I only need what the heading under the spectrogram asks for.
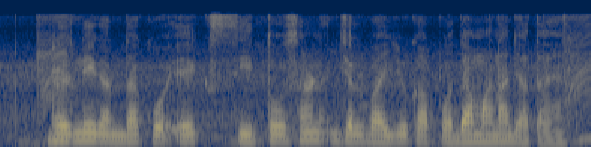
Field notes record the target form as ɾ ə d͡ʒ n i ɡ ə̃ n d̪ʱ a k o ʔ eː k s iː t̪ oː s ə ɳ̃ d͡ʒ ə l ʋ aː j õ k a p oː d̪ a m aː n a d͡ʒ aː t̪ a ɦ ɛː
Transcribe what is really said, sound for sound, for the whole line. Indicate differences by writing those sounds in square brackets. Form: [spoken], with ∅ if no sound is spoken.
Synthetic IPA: ɾ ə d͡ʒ n i ɡ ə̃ n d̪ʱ a k o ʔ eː k s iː t̪ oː s ə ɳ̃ d͡ʒ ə l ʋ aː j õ k a p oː d̪ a m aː n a d͡ʒ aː t̪ a ɦ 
